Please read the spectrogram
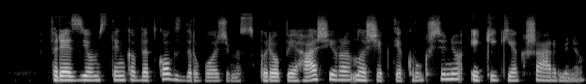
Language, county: Lithuanian, Kaunas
